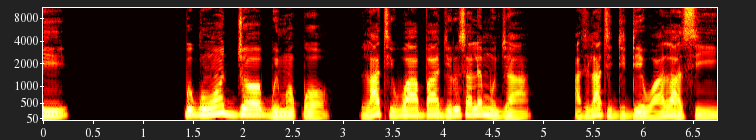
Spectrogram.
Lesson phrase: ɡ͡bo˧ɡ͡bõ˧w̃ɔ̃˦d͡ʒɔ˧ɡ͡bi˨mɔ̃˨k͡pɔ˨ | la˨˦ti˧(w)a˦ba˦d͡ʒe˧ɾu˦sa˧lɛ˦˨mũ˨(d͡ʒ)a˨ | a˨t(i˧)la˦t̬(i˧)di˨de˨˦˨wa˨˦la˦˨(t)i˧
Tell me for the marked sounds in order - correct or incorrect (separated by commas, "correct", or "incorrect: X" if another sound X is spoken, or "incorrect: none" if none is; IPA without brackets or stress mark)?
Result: correct, correct, correct, correct, incorrect: s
